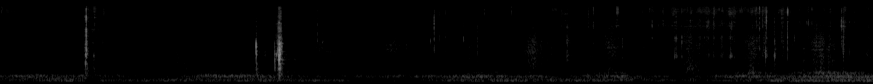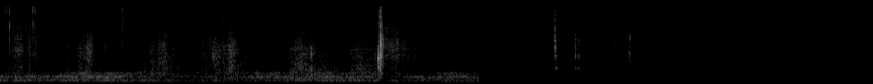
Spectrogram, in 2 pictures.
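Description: Metal clicks from the lock of a Hall breech-loading flintlock rifle as its parts are worked, over paper rustling and tearing as a paper cartridge is handled and loaded into the breech. The sound cuts off suddenly near the end, leaving a few faint ticks.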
